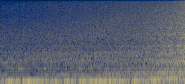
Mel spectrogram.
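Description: Car engine running hard at speed: a loud, steady, deep rumble.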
